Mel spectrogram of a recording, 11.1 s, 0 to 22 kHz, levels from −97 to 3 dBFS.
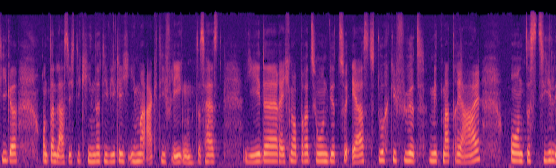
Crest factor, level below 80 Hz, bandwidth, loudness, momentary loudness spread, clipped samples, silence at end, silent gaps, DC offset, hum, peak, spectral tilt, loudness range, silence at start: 18 dB; -64 dBFS; 16 kHz; -24 LUFS; 8 LU; under 0.1%; 0 s; none; under 0.1%; none; -6 dBFS; -4.5 dB/octave; 2 LU; 0 s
